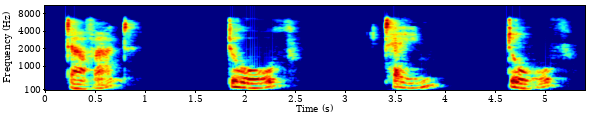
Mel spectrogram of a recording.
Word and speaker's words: dafad: One F is always a V sound, while two Fs make the F sound, as in dafad, sheep, dafad, dof, tame, dof, ceffyl, horse, ceffyl, coffee, yeah, that's coffee, ffrind, friend, frind.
